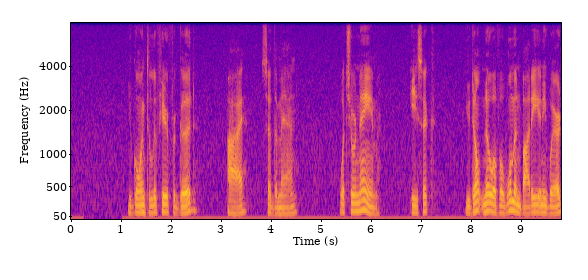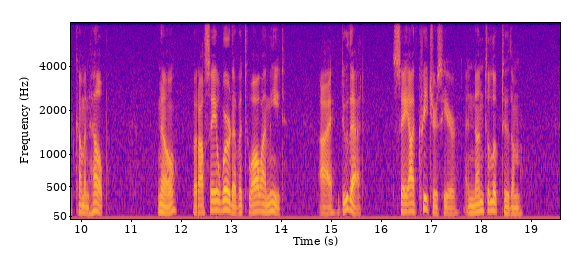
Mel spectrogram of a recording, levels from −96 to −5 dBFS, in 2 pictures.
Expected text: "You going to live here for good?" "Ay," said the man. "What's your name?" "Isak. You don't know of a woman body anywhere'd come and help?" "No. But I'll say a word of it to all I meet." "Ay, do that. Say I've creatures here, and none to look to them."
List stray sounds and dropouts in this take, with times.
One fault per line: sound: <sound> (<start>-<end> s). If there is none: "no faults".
no faults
